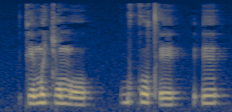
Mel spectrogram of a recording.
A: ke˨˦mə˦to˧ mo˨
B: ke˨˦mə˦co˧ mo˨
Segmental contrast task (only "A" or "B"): B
